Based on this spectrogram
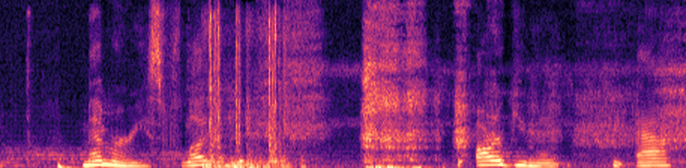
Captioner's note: ragged breathing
